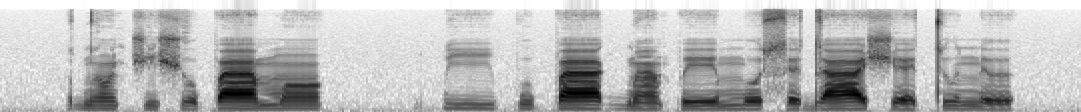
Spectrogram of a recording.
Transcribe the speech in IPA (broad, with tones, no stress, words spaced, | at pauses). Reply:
dɔ̃˧ t͡ʃi˨ʃo˨paː˦mɔ̃˦ | k͡piː˦˨pu˧paː˦ ɡ͡bã˧peː˦ mo˦sə˨daː˦ʃɛ˨ tu˧nə˨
